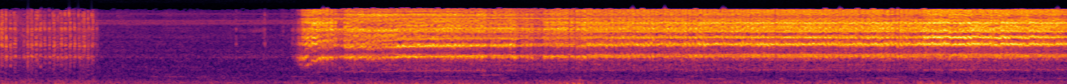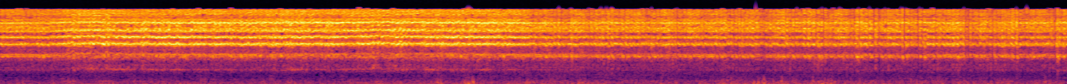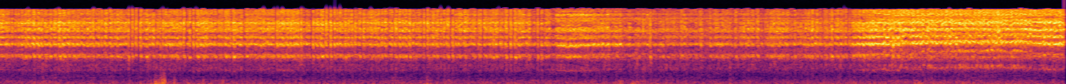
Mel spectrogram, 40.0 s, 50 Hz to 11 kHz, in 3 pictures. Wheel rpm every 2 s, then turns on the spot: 20, 20, 150, 160, 160, 160, 160, 160, 160, 160, 160, 160, 160, 160, 160, 160, 160, 160, 160, 160.
0-2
